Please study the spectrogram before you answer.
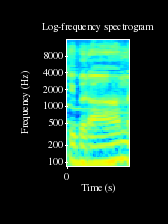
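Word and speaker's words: אברהם: مشابہ رکھا گیا ہے۔ ابراہیم علیہ السلام کا مختصر عبرانی تلفظ ابراہم ہے۔ حضرت ابراہیم علیہ السلام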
